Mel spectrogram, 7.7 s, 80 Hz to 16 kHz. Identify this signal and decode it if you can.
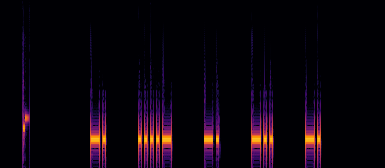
Morse code, heard as a keyed tone, about 20 wpm, spaced as for 10 wpm, 700 Hz. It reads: N4NDN
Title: 102 Lesson 17g - Letter u - Call Signs 20wpm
